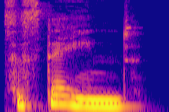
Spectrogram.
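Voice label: "sustained", British English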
